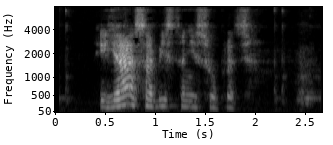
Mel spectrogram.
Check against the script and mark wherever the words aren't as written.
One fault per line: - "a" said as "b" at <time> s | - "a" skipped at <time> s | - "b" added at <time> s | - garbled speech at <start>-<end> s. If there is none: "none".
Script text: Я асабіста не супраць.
none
